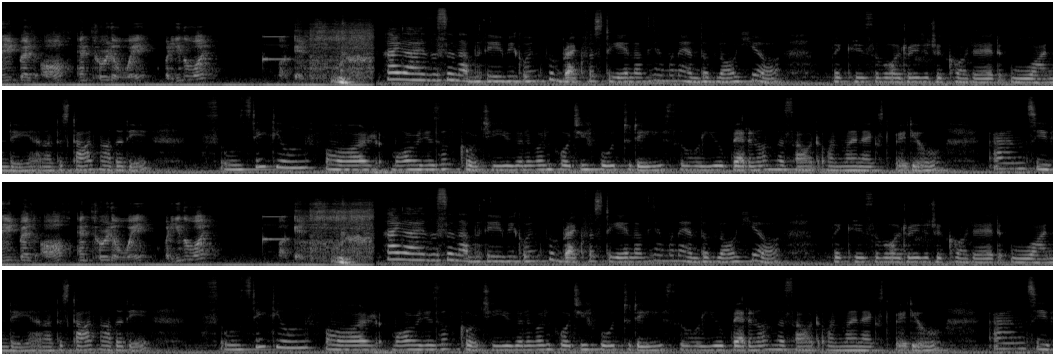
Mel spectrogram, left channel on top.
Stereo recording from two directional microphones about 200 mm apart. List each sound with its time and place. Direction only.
0.2 s a sound: 15° right (ahead or behind)
2.7 s speech: 15° right (ahead or behind)
16.7 s speech: 50° right (ahead or behind)
17.1 s speech: 5° right (ahead or behind)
